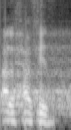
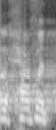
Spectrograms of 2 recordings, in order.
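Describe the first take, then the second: First: The word ends with an emphatic dh sound. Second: The word ends with a plain d sound. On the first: The speaker calls it wrong. "bukan surah Al-Hafid seperti yang dikatakan" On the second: The speaker calls it right. "tetapi dengan dal, yaitu surah Al-Hafid, ha fa dal"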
